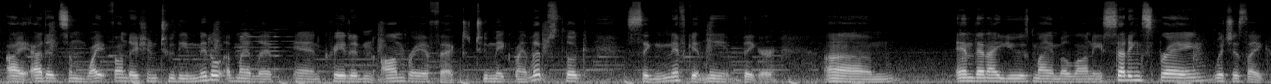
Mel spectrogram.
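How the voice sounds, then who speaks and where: A man talking as a sassy, campy, chatty drag queen in a casual makeup tutorial voice-over. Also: medium pitch.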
